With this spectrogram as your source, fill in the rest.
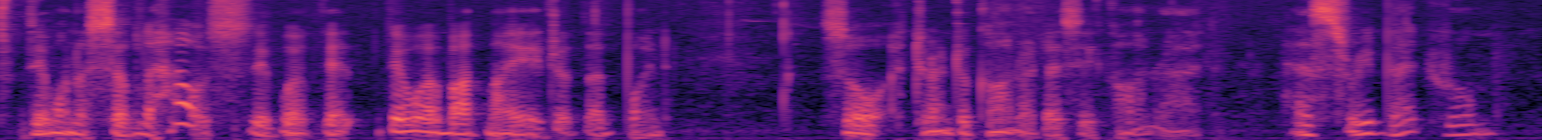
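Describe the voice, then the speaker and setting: A woman speaks at a moderate pace. There is noticeable background noise behind her. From France. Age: 80s+. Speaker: Holocaust survivor. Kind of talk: testimony.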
